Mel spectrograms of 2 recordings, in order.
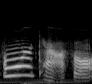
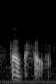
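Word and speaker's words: forecastle: ship, but it's pronounced folks. Why is that? Try pronouncing it like an English sailor with no formal education.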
